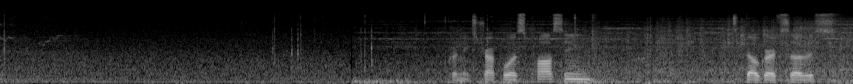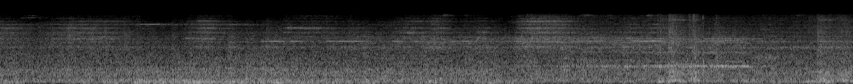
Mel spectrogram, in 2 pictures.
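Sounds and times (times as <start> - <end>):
train wheels rumbling on rails: 3.5 - 17.0
high wheel squeals: 3.8 - 17.0.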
